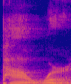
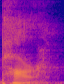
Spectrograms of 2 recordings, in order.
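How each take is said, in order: First: The word is said with two syllables. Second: The word is said with one syllable. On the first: "That's two syllables" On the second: "P A R"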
